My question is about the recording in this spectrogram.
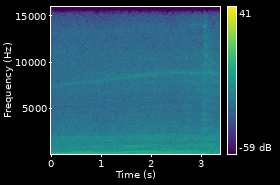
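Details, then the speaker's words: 660cc AWD kei car (Daihatsu Mira) on dyno, custom trigger and map, about 10 lb boost, power run: revs climb to a flat, steady CVT-like drone instead of pulling; clutch slipping, power about stock. "There you go. We made the same power as stock. No, actually it's a tiny bit up with a slipping clutch."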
